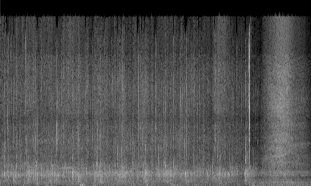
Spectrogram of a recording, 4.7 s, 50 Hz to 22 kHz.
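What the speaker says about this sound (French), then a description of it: "je vous demande de l'applaudir, s'il vous plaît" Audience applause at an EPFL 50th-anniversary event for Raymond Clavel, inventor of the Delta robot: steady, moderately faint clapping from a hall crowd, with a brief sharper burst near the end.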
